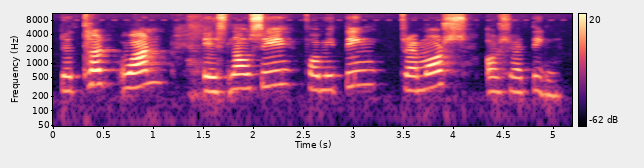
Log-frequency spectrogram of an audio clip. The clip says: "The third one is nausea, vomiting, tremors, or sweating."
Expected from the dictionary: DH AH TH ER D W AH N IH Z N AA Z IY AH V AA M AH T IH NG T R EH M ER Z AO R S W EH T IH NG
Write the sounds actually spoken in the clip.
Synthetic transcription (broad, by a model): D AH T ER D W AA N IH S N AA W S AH F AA M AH T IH NG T R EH M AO S AO R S W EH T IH NG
